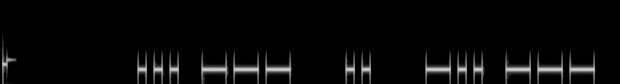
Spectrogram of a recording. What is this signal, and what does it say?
Morse code, heard as a keyed tone, about 15 wpm, 700 Hz. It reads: SO I DO
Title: Sets of 5 Words 15wpm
